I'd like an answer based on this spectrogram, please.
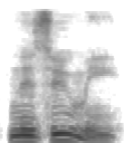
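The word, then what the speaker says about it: ねずみ: year of the mouse the Japanese word for mouse is nizumi and when pronounced in Japanese it kind of sounds like the Netherlands also mister Keo was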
